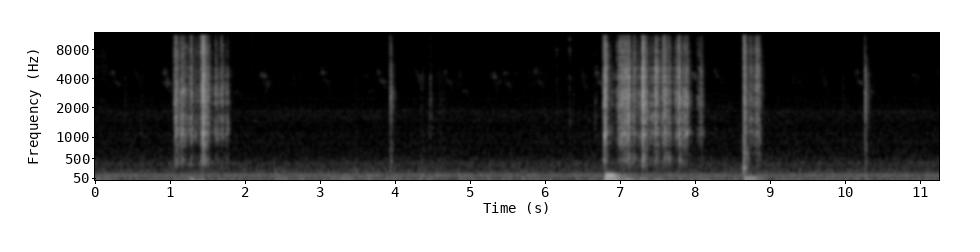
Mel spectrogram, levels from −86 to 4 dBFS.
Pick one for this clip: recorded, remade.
recorded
